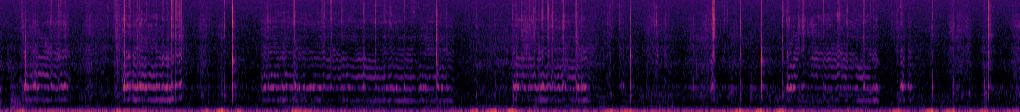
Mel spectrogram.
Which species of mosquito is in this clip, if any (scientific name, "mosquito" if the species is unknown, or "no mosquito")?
Coquillettidia sp.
